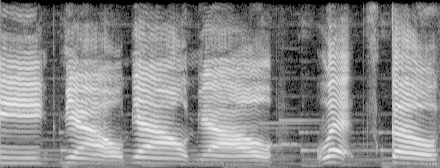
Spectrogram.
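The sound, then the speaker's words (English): A voice imitates a cat while telling the story Little Kitten Goes Fishing, giving a run of drawn-out, pitch-sliding meows one after another with short gaps, fairly loud, in a playful, childlike tone. “One morning, Little Kitten followed Mother Cat to go fishing by the river. Meow, meow, meow.”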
